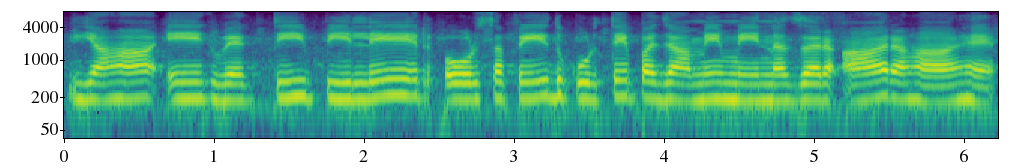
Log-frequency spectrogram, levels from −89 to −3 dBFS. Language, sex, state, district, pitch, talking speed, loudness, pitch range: Hindi, female, Haryana, Charkhi Dadri, 190 Hz, 125 wpm, -14 LUFS, 180-200 Hz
